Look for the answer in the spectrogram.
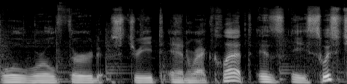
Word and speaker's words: raclette: It's a raclette. Is that how you pronounce it? – Yeah. Oh, yeah, wow. You said it right.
